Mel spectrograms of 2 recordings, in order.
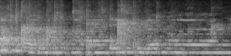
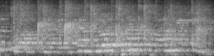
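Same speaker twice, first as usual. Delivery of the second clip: booming prize announcer; 4 semitones higher, 6 dB louder than usual. Real, not acted. MC congratulates winner.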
